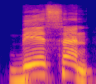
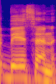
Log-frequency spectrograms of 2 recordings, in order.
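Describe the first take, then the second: First: बेसन in two parts, बे then सन; sounded-out word. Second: Said in the usual way. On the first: Shown as a demonstration. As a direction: stretch बेसन slightly, syllable by syllable. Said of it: "इस तरीके से शब्द का उच्चारण करोगे". (बेसन को बे-सन तोड़कर बोलना) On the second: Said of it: "शब्द का उच्चारण सही से सुनना है".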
